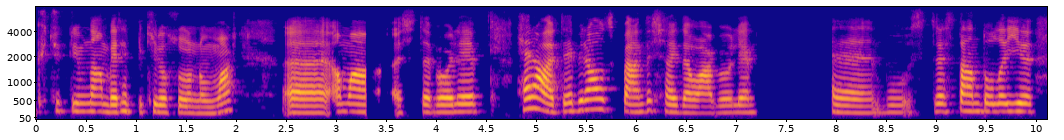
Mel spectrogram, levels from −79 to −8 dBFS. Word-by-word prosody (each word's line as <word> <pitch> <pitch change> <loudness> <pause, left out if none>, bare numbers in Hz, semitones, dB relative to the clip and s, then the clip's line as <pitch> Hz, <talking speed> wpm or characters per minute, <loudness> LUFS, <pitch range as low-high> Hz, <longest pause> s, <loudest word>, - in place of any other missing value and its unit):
küçüklüğümden 215 -2 -4
beri 195 +3 +4
hep 210 -2 -7
bir 195 - -12
kilo 190 -2 0
sorunum 175 -2 -3
var. 220 +4 +2 0.5
Eee, - - -2 0.4
ama, 205 -1 +4 0.3
işte, 190 +1 -5
böyle 205 +2 +2 0.3
herhâlde 225 -6 +4
birazcık 270 +1 0
bende 200 +4 +1
şey 200 -5 -2
de 180 - +1
var 175 0 +1
böyle, 185 +1 -3 0.8
eee, 180 -2 -2
bu 190 +1 -11
stresten 215 +1 -1
dolayı, 215 0 0
205 Hz, 130 wpm, -23 LUFS, 190-215 Hz, 0.8 s, beri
